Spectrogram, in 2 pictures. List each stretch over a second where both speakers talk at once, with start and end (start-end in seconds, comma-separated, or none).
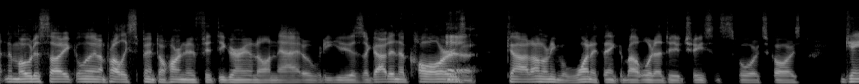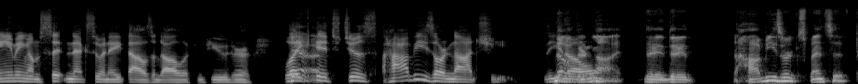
none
